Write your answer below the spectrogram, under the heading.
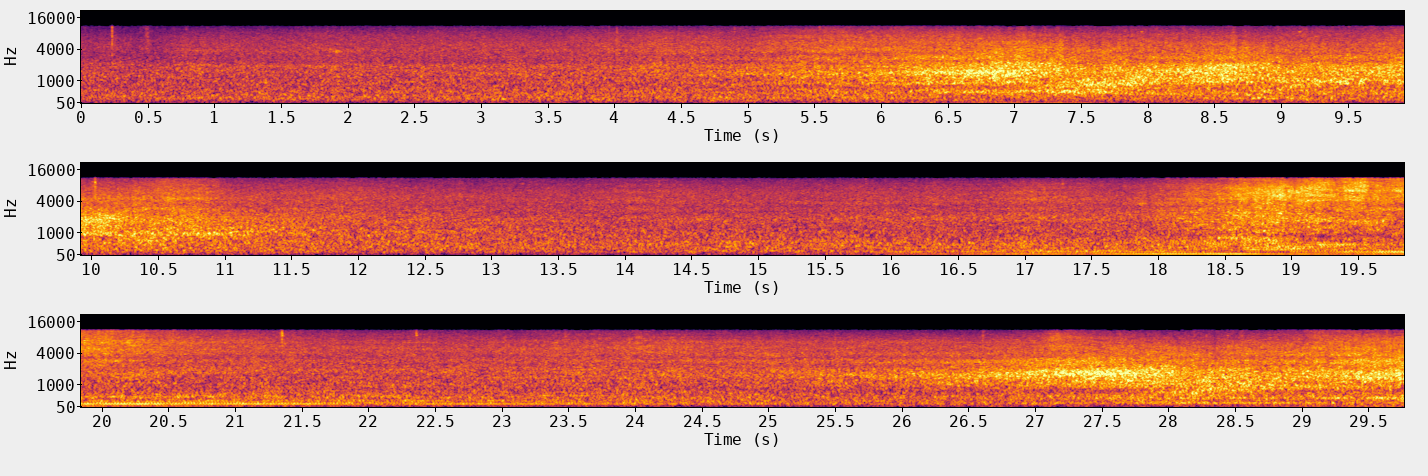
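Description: Road traffic passing on the roadway beside the footpath: three vehicles go by, each swelling and fading as a swish of tyres. The second has a steady engine drone as it passes. Under them runs a constant background rush.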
